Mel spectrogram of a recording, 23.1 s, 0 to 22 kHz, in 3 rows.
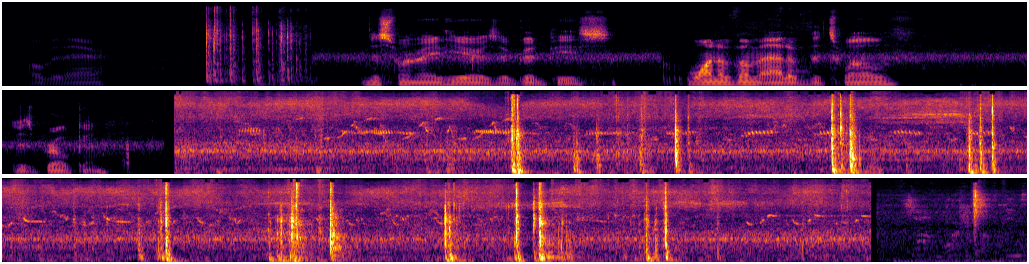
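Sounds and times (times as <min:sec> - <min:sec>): background hum: 0:09.0 - 0:21.9
hard plastic knocks and clicks: 0:09.0 - 0:21.9.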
